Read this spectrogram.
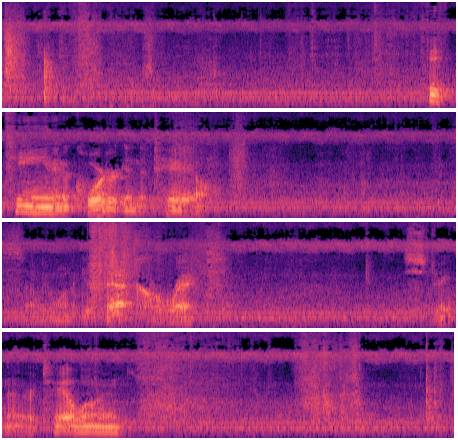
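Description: A pencil scratches lightly along a board.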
